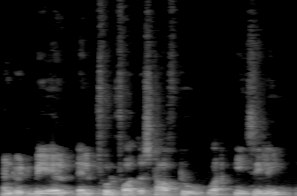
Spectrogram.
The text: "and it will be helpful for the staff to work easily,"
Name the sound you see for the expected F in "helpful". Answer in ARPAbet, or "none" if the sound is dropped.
F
